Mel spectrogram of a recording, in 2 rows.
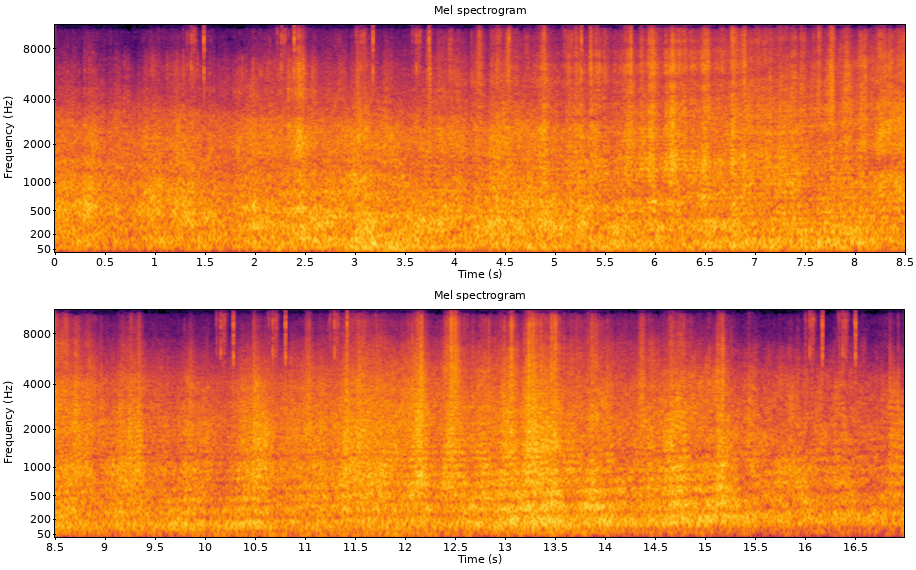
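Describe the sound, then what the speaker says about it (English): An F-35 fighter jet passes low and fast at an air show, a loud continuous roaring rumble that fills the whole stretch without letting up. "the F-35 is coming in low and fast"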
